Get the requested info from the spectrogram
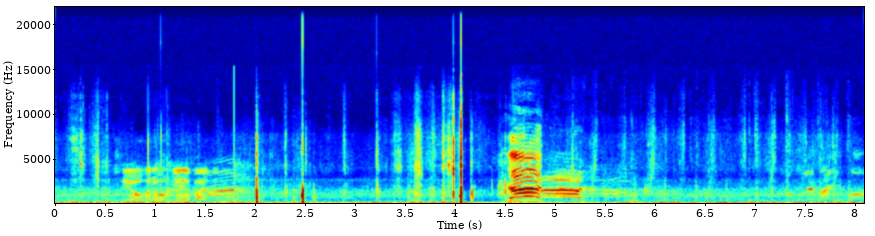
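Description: A cricket bat striking the ball with one sharp crack about four seconds in, followed at once by a player's loud, drawn-out shout. Smaller knocks come earlier, over a steady low rumble.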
